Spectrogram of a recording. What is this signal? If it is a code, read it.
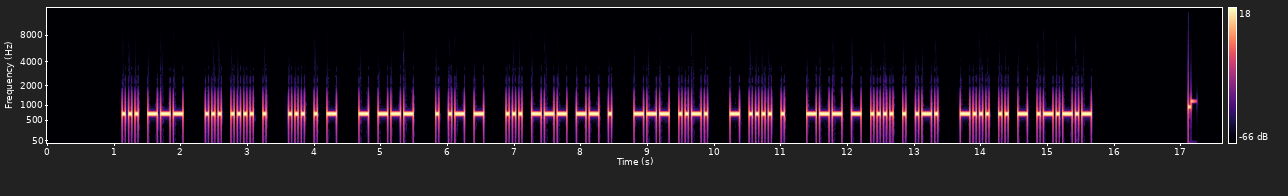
Morse code, heard as a keyed tone, about 25 wpm, 700 Hz. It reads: SO SHE SET TO EAT SOME OF THE OTHER BIT.
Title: Sentences from Top 900 Words 25wpm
